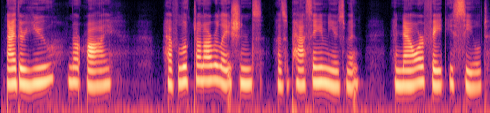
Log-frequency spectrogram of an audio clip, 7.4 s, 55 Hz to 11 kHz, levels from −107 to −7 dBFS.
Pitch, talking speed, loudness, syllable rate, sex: 220 Hz, 155 wpm, -19 LUFS, 5.2 syllables/s, female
